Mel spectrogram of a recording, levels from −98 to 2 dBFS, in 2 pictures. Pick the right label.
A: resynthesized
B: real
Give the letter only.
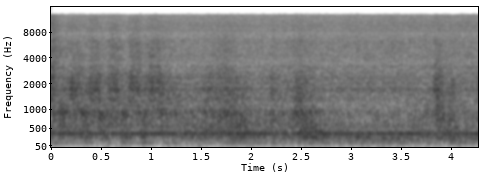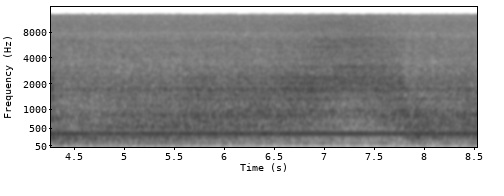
B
